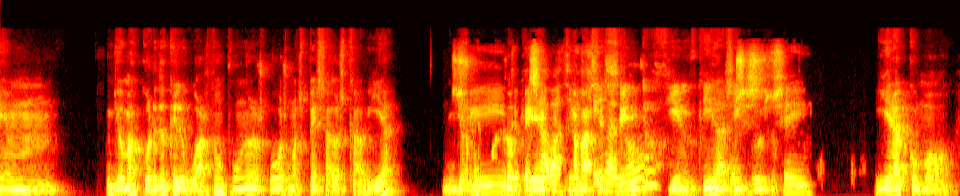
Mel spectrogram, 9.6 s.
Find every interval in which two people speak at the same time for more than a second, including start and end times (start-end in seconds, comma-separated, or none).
4.5-6.6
